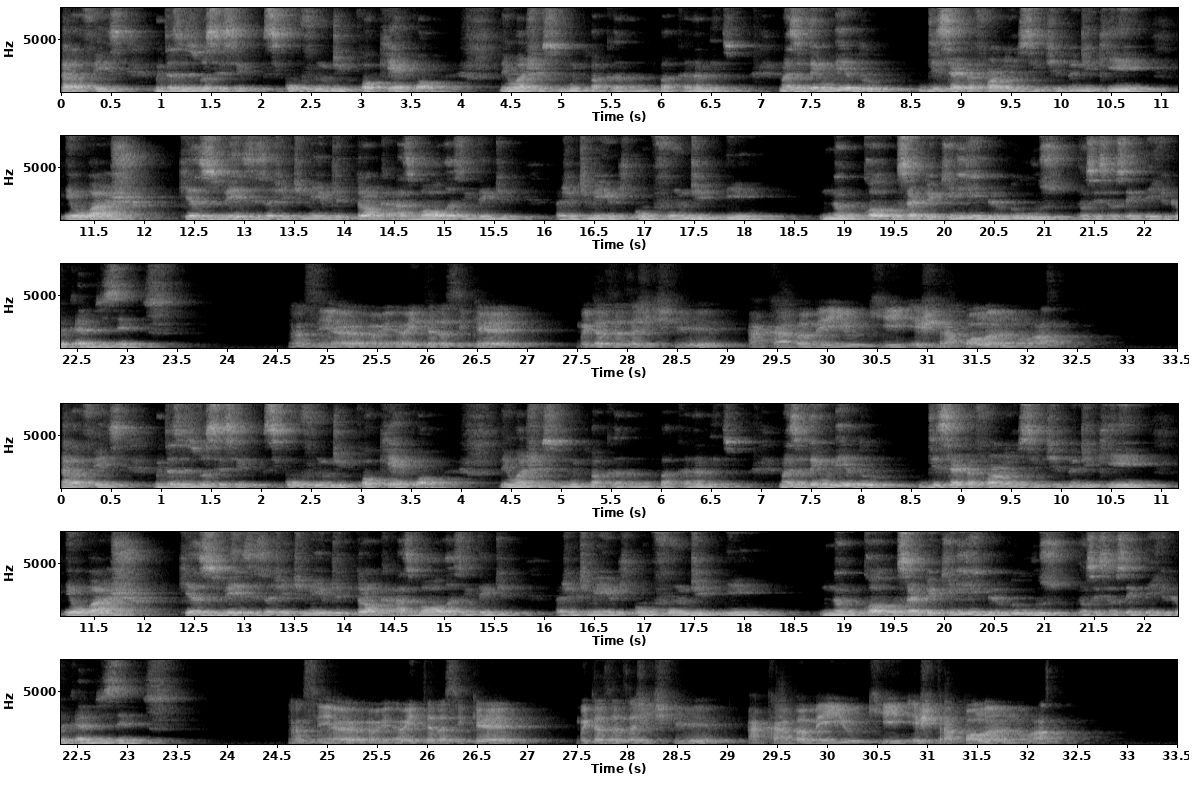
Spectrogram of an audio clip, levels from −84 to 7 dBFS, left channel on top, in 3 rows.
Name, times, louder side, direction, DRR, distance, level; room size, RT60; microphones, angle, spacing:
voice 1, 0.0-6.7 7.0-10.9 11.2-12.0 12.3-15.7 16.1-18.2 18.7-23.4, left 1 dB, 10° left, -7 dB, 0.6 m, -22 dB
voice 2, 24.6-26.8 27.5-28.9 29.2-32.2, right 1 dB, 90° right, 0 dB, 0.5 m, -28 dB
2.4 x 2.0 x 3.2 m, 0.98 s
head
